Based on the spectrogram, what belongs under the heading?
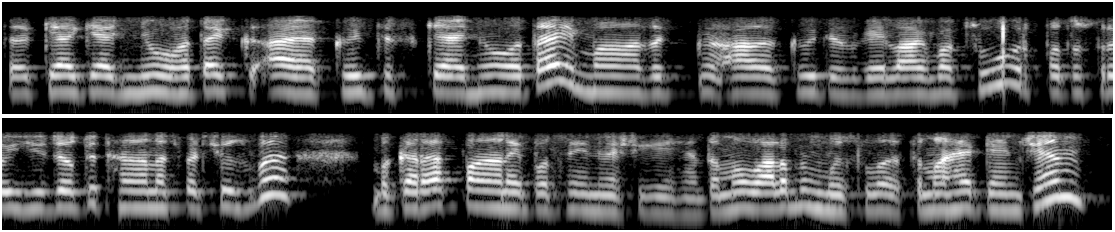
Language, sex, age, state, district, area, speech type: Kashmiri, male, 18-30, Jammu and Kashmir, Ganderbal, rural, conversation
